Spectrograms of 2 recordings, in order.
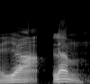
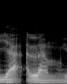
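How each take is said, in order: First: The middle consonant is a strong, heavy throat sound. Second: The middle consonant is read as a plain vowel. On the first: The speaker calls it right. "ain, huruf yang berat ya, dikuatkan baca ya'lam" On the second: The speaker calls it wrong. "Biasanya sering salah bacanya ya'lam gitu ya, dibaca alif"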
